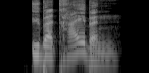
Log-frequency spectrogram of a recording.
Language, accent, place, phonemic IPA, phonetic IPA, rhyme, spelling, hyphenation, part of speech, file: German, Germany, Berlin, /ˌyːbəʁˈtʁaɪ̯bən/, [ˌʔyːbɐˈtʁaɪ̯bm̩], -aɪ̯bən, übertreiben, ü‧ber‧trei‧ben, verb, De-übertreiben.ogg
- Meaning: 1. to exaggerate 2. to overdo, to go overboard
